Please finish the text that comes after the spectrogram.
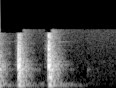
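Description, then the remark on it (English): Two firm, fairly loud knocks on a yellow door at an exhibit, spaced about a third of a second apart, each with a short hollow decay, then silence. “he sees people going up to it with tool belts on and knocking on the door”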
